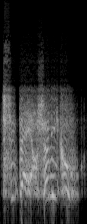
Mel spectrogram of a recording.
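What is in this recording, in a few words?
bomb success, mood low, French; War Thunder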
